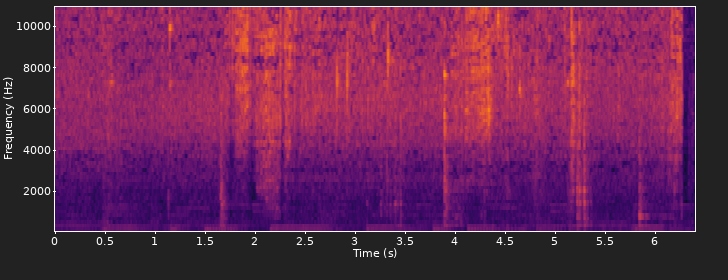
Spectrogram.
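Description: Raw banana koftas deep-frying in hot oil, a steady close sizzle with bubbling crackle and occasional scrapes of a utensil, under a low tonal hum throughout.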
